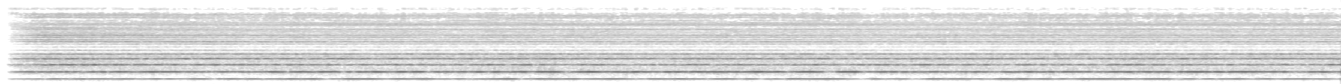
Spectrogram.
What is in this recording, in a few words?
Pop Vocal E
